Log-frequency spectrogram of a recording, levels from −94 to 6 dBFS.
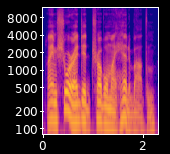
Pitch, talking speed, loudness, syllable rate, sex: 120 Hz, 260 wpm, -16 LUFS, 5.7 syllables/s, male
